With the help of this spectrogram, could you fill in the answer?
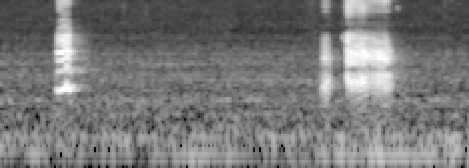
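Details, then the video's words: A female pet Mitred conure gives a short raspy note, then a harsh two-part burst of mimicked speech, "pretty bird", in a quiet room. She rarely talks but reliably says this phrase. "Talking Conure: Definitely A Pretty Bird"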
